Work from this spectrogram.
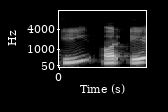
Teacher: जिन स्वरों के उच्चारण में जिभ्या का अगला भाग काम करता है, वो अग्र स्वर कहलाते हैं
